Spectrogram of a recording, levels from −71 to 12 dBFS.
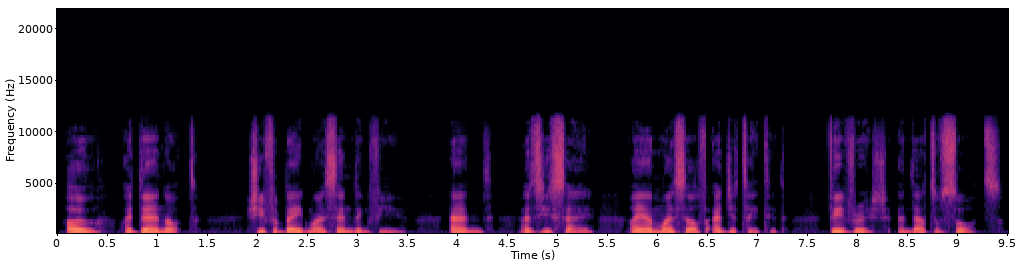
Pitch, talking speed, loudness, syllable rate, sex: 105 Hz, 140 wpm, -20 LUFS, 4.4 syllables/s, male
